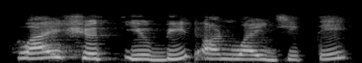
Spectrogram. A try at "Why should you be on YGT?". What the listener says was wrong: I still hear the L. Why should? No L.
